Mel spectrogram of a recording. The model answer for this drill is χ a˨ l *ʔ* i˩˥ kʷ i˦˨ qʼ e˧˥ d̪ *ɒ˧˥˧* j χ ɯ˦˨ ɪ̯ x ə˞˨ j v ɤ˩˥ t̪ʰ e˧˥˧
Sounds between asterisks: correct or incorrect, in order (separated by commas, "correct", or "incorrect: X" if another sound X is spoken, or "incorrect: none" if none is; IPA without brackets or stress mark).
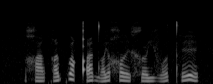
incorrect: q, incorrect: ɒ˩˥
